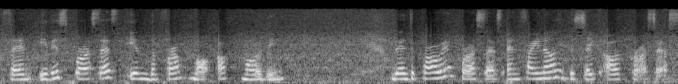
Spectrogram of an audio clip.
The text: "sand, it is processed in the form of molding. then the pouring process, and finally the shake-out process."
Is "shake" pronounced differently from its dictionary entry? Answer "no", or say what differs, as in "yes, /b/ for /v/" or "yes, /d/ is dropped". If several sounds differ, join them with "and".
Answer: yes, /s/ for /ʃ/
